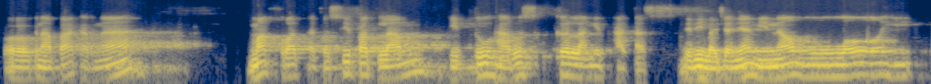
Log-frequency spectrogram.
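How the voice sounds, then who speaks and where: Slow-spoken man teaching Quran recitation. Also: lowish voice, darkish tone. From Indonesia. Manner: patient explaining, slow chanted recitation examples, frequent "ya" checks. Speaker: Islamic teacher. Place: mosque hall. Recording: echoey hall, dull lo-fi sound.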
